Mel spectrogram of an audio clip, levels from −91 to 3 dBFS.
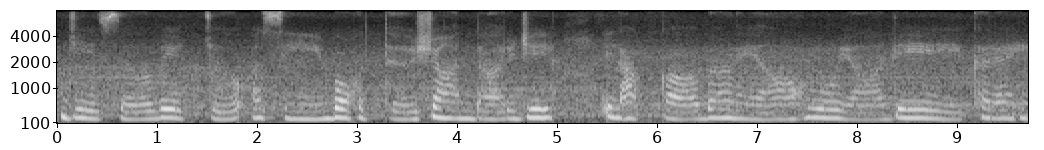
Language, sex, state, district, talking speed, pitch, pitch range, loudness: Punjabi, female, Punjab, Kapurthala, 70 wpm, 210 Hz, 190-225 Hz, -18 LUFS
